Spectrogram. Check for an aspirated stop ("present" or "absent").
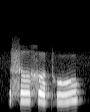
present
